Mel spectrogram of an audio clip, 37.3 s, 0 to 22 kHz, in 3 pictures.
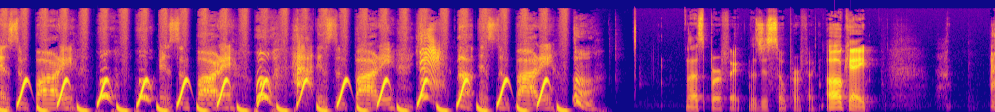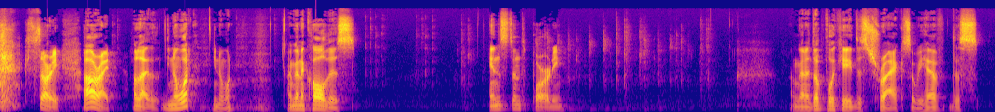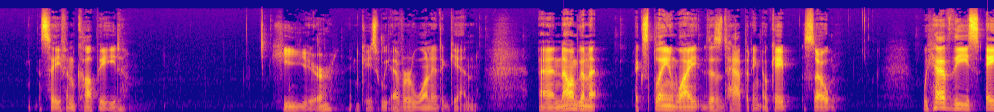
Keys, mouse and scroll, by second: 2.7 scroll up 1, 4.7 ctrl+scroll down 2, 7.7 ctrl+space, 7.7-8.1 ctrl+scroll up 2, 9.3-9.8 scroll down 4, 10.4 scroll down 2, 13.7 click, 14.3 scroll down 2, 15.3 click, 16.3 click, 16.9 click, 17.5 click, 19.0-20.8 typing, 21.1 shift+Return, 22.6 ctrl+right click, 24.2 click, 26.0 click, 27.3 scroll down 1, 28.1 click, 28.7 ctrl+Up, 29.5 ctrl+Up, 31.5-32.0 scroll up 2, 33.3 click, 34.5 click, 36.2 click, 36.8-37.2 ctrl+scroll up 2.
